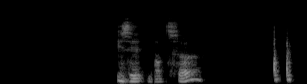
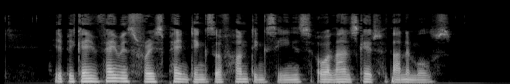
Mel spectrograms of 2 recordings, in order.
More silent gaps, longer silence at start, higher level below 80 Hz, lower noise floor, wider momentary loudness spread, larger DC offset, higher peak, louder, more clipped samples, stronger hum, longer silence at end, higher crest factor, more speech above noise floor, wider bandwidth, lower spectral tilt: neither; first, 1.15 s vs 0.55 s; second, -74 dBFS vs -52 dBFS; first, under -90 dBFS vs -64 dBFS; about the same, 8 LU vs 9 LU; neither; second, -18 dBFS vs -2 dBFS; second, -37 LUFS vs -22 LUFS; neither; neither; second, 0.15 s vs 0.6 s; about the same, 22 dB vs 20 dB; first, over 53 dB vs 43 dB; second, 9.4 kHz vs 11.5 kHz; about the same, -4.5 dB/octave vs -5.5 dB/octave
